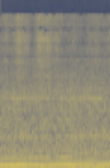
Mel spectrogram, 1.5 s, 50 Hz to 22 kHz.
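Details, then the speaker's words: Buick with about 197,000 on the odometer, driving at roughly 30 to 50 mph: a steady low drone under road rumble. Said to need a wheel bearing; suspected, not confirmed. "Okay, y'all, this thing needs a wheel bearing for sure. You're gonna hear the humming, but let's get it driving."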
